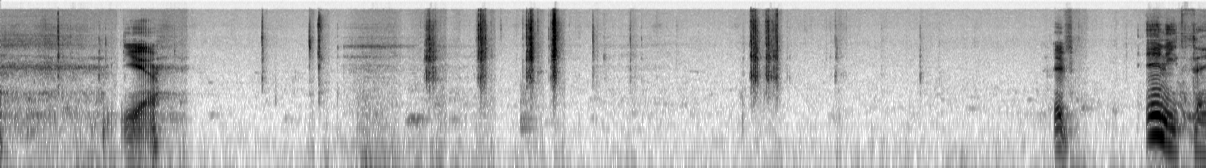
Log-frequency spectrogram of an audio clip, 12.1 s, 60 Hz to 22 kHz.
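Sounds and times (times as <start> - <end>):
plastic puzzle cube clicks: 4.2 - 6.4, 7.4 - 8.5.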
